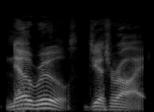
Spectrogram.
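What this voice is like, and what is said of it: Put-on Australian accent, commercial voice. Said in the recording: “I get all those commercial voices down. The only reason why I know how to do an Australian accent is because I do the damn Outback voice.”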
